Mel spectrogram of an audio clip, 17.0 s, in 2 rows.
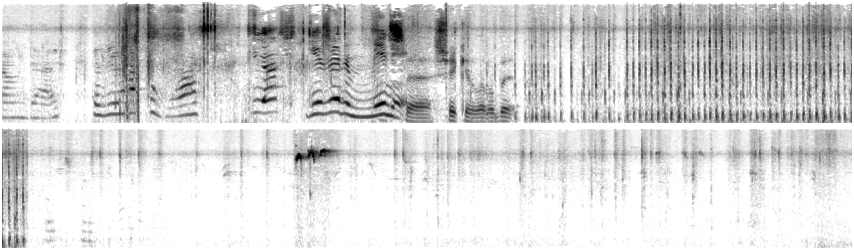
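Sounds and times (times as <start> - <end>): bird chirp: 8.9 - 14.3, 15.0 - 17.0.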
